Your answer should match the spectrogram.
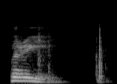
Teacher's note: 3 é o sinal da língua entre os dentes, né? E aquele sopro.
